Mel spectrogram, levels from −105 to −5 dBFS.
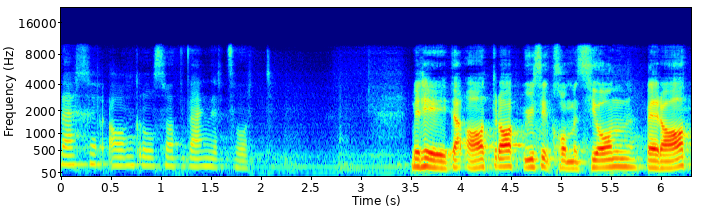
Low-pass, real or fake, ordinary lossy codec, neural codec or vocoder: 9.9 kHz; fake; none; autoencoder, 48 kHz, 32 numbers a frame, DAC-VAE, trained on Japanese speech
